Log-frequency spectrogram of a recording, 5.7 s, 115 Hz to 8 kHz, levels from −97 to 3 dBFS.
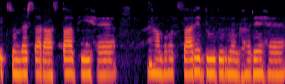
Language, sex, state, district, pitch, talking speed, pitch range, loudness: Hindi, female, Jharkhand, Sahebganj, 200 Hz, 135 wpm, 195-200 Hz, -27 LUFS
